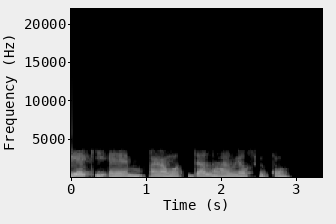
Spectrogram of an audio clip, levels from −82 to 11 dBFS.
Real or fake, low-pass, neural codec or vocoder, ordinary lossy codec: fake; 3.6 kHz; codec, 16 kHz, 4 kbps, FreqCodec, larger model; none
